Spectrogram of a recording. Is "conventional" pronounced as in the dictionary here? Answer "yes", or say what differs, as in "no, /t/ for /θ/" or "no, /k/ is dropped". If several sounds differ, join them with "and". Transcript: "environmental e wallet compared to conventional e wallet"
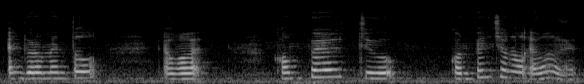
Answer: no, /f/ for /v/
